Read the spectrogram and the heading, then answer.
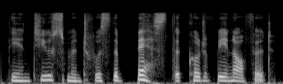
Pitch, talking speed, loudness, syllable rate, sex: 170 Hz, 210 wpm, -21 LUFS, 5.8 syllables/s, female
